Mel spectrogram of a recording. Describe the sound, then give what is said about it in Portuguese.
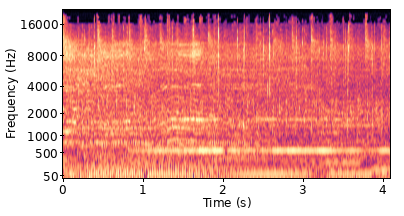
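A church audience claps in praise to the Lord in a steady, dense wash of applause over a sustained keyboard chord and bass notes, with no clear voices standing out. “Vamos dar um lindo aplauso ao Senhor.”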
